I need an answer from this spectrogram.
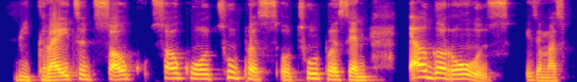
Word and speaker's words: egregore: Thought forms can also be created, so-called tulpas and egregores, is I must pronouncing this right.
